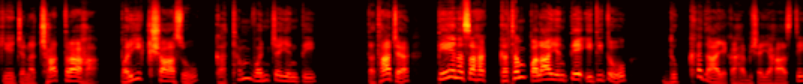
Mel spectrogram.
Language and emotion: Sanskrit, disgusted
